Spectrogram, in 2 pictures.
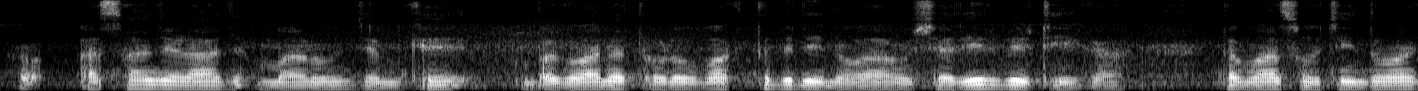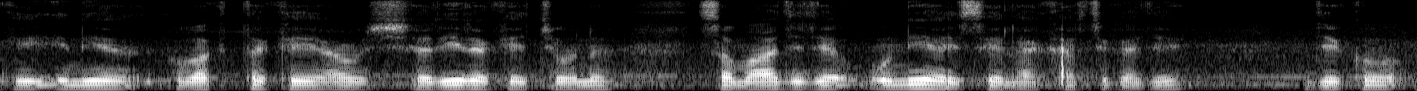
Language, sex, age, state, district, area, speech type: Sindhi, male, 60+, Delhi, South Delhi, urban, spontaneous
